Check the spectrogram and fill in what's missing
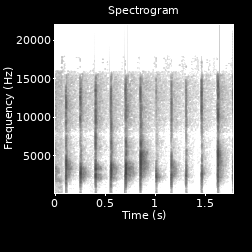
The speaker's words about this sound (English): Congratulations to TN Grid. Do they deserve a clap? I think they deserve a clap.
